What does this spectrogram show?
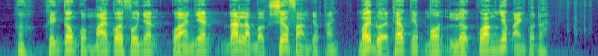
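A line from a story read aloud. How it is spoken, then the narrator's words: Startled, frightened muttering. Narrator (Vietnamese): giật mình kinh hãi, miệng lẩm bẩm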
